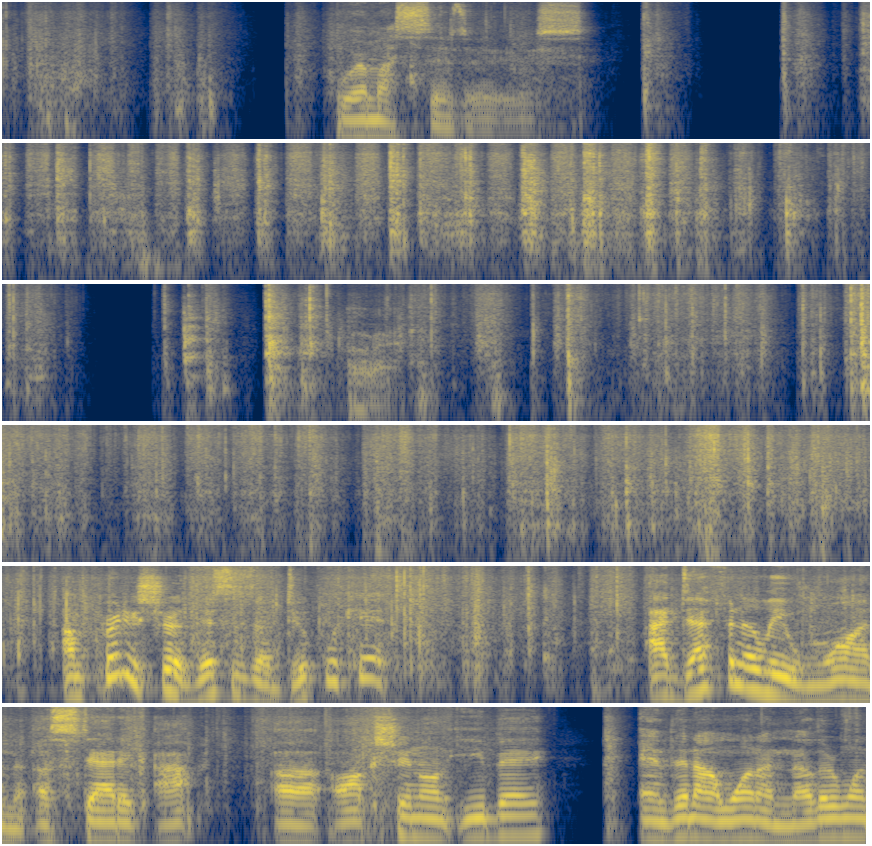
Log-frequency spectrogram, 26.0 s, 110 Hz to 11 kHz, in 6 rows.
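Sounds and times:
scissors cutting paper mailer: 4.2 - 10.3, 11.6 - 24.0.

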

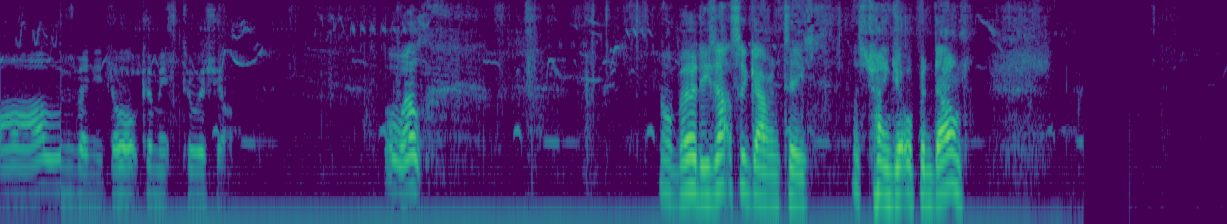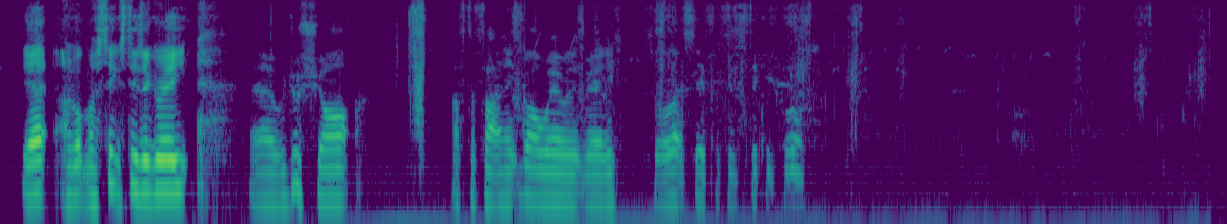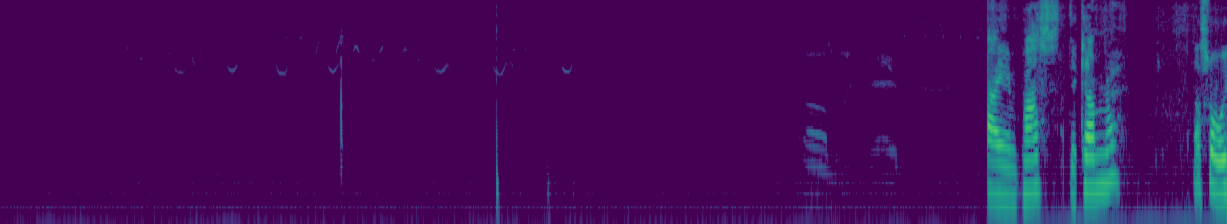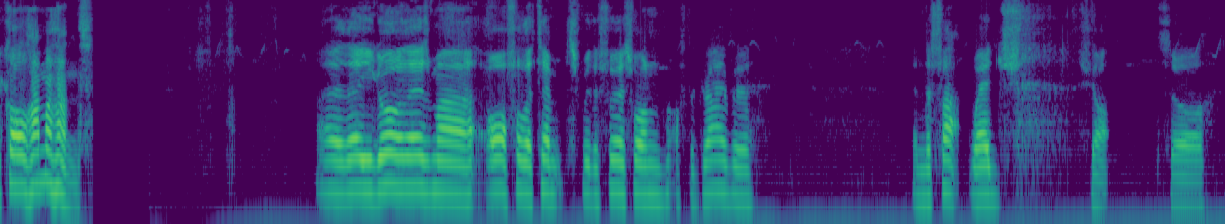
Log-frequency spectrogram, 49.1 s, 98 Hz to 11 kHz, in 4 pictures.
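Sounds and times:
faint bird chirps: 0.0 - 10.8, 14.2 - 34.4.

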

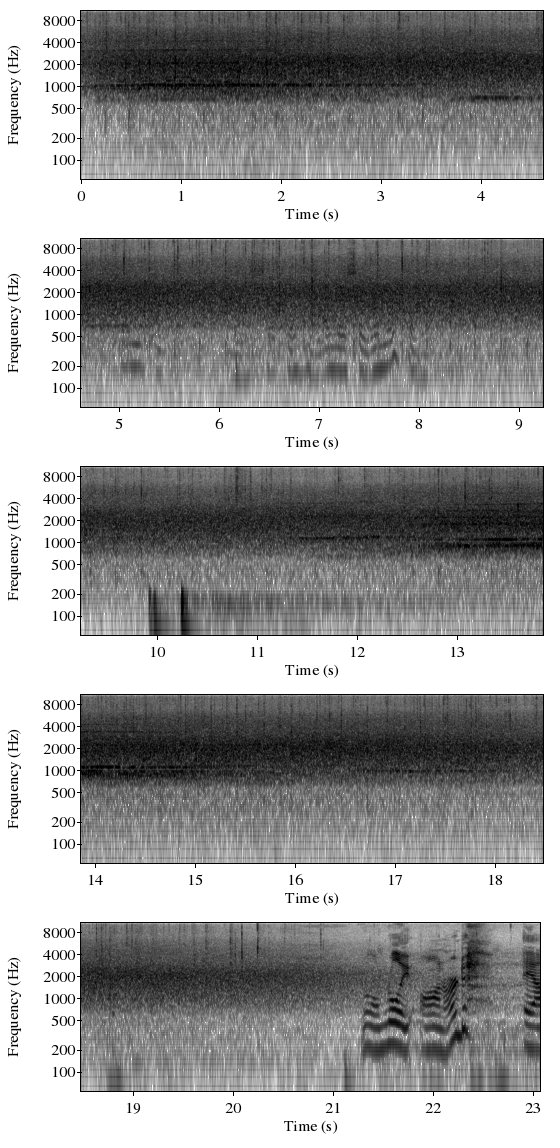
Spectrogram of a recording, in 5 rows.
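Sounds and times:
audience applauding: 0.0 - 21.6.

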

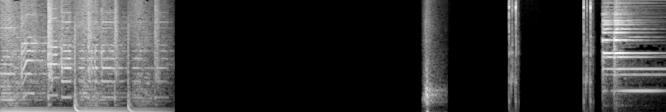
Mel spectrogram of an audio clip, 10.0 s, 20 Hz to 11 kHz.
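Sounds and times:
mouse clicks: 7.6 - 7.8, 8.8 - 9.0
bright bell chime: 9.0 - 10.0.

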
